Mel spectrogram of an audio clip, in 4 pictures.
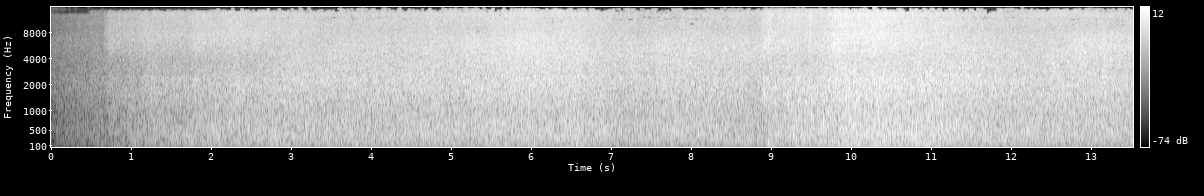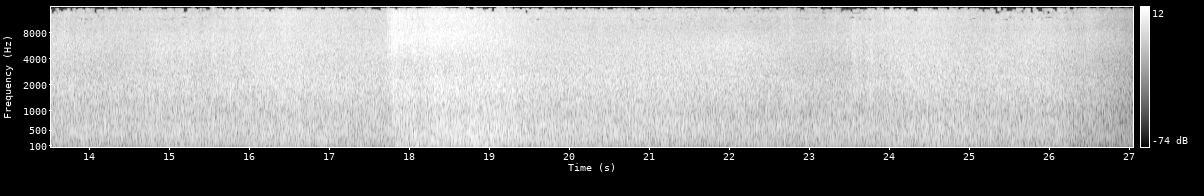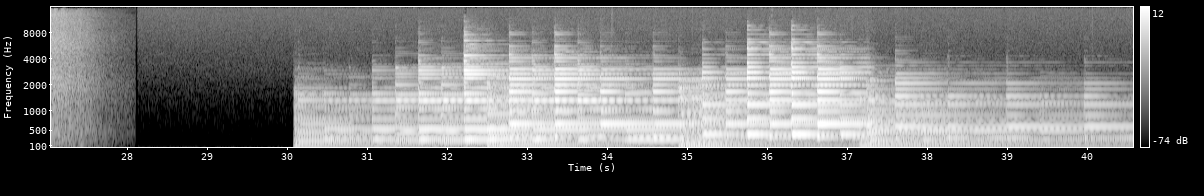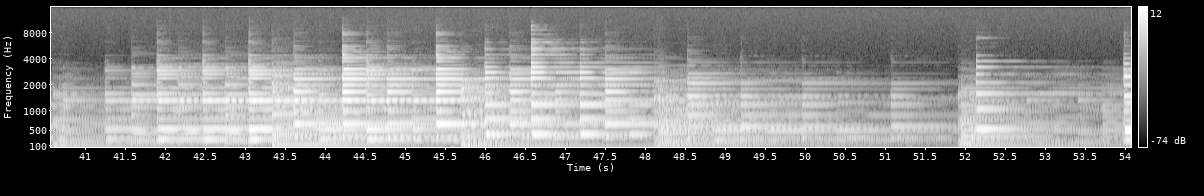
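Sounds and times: waves breaking on rocks: 0.8s - 27.5s.

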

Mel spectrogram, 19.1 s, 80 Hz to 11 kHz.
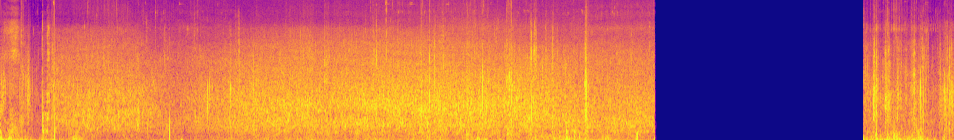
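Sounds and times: creek water rushing over stones: 0.5s - 13.1s.

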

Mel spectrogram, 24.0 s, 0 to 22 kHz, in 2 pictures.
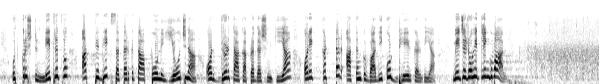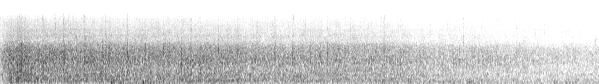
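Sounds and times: audience applauding: 10.4s - 23.9s.

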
